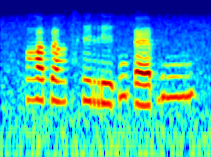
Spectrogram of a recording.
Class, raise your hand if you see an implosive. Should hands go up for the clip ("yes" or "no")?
yes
